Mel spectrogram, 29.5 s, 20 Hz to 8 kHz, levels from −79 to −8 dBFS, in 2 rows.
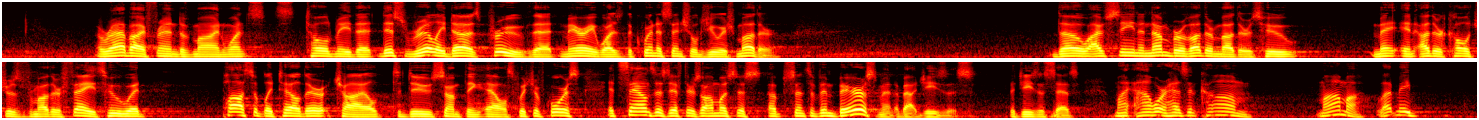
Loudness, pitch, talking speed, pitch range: -21 LUFS, 125 Hz, 140 wpm, 115-145 Hz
